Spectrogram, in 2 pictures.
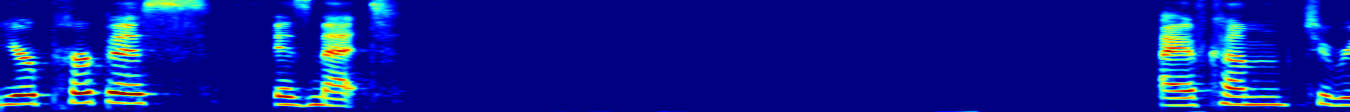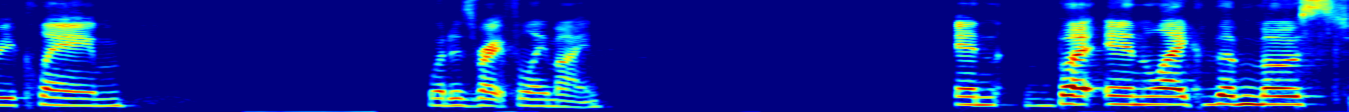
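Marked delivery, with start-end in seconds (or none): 0.0-9.7 regal, authoritative, commanding tone. Speaking in character to a statue with fiery eyes: mimicking its regal voice. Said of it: "mimicking the same voice that it emitted, the tone, the regality".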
